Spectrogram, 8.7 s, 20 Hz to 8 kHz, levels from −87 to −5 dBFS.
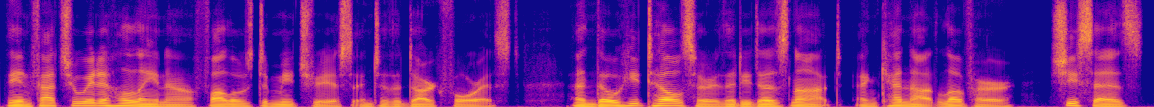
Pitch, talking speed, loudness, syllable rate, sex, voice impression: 105 Hz, 165 wpm, -19 LUFS, 4.5 syllables/s, male, very masculine, very adult-like, very thick, slightly relaxed, slightly weak, dark, hard, clear, fluent, cool, very intellectual, slightly refreshing, sincere, very calm, mature, very friendly, very reassuring, unique, slightly elegant, wild, very sweet, slightly lively, strict, slightly sharp, modest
